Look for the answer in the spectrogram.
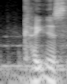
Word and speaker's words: chitinous: Did you say chitinous? – Sure did, baby.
